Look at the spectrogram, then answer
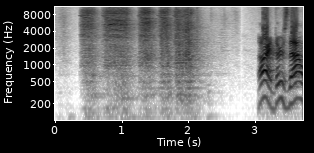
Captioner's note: drill whirring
